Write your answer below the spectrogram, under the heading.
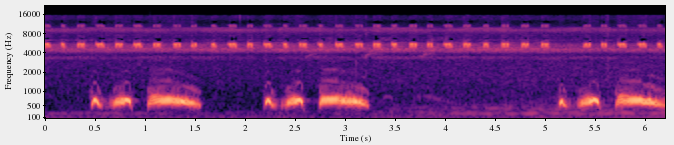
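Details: Three cooing phrases from a spotted dove used as a lure in morning trapping, each two short notes followed by a long soft coo, spaced about two seconds apart. An insect pulses steadily on a high pitch, with a low rumble.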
